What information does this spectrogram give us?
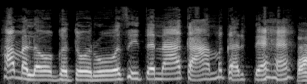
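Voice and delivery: loud, slow taunting; mock her softness with disdain; scornful mother-in-law. Mother-in-law stops Janki scornfully. (तिरस्कार भरी सास की आवाज़)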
